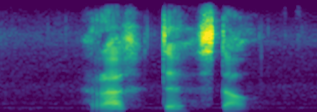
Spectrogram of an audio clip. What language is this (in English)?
Afrikaans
